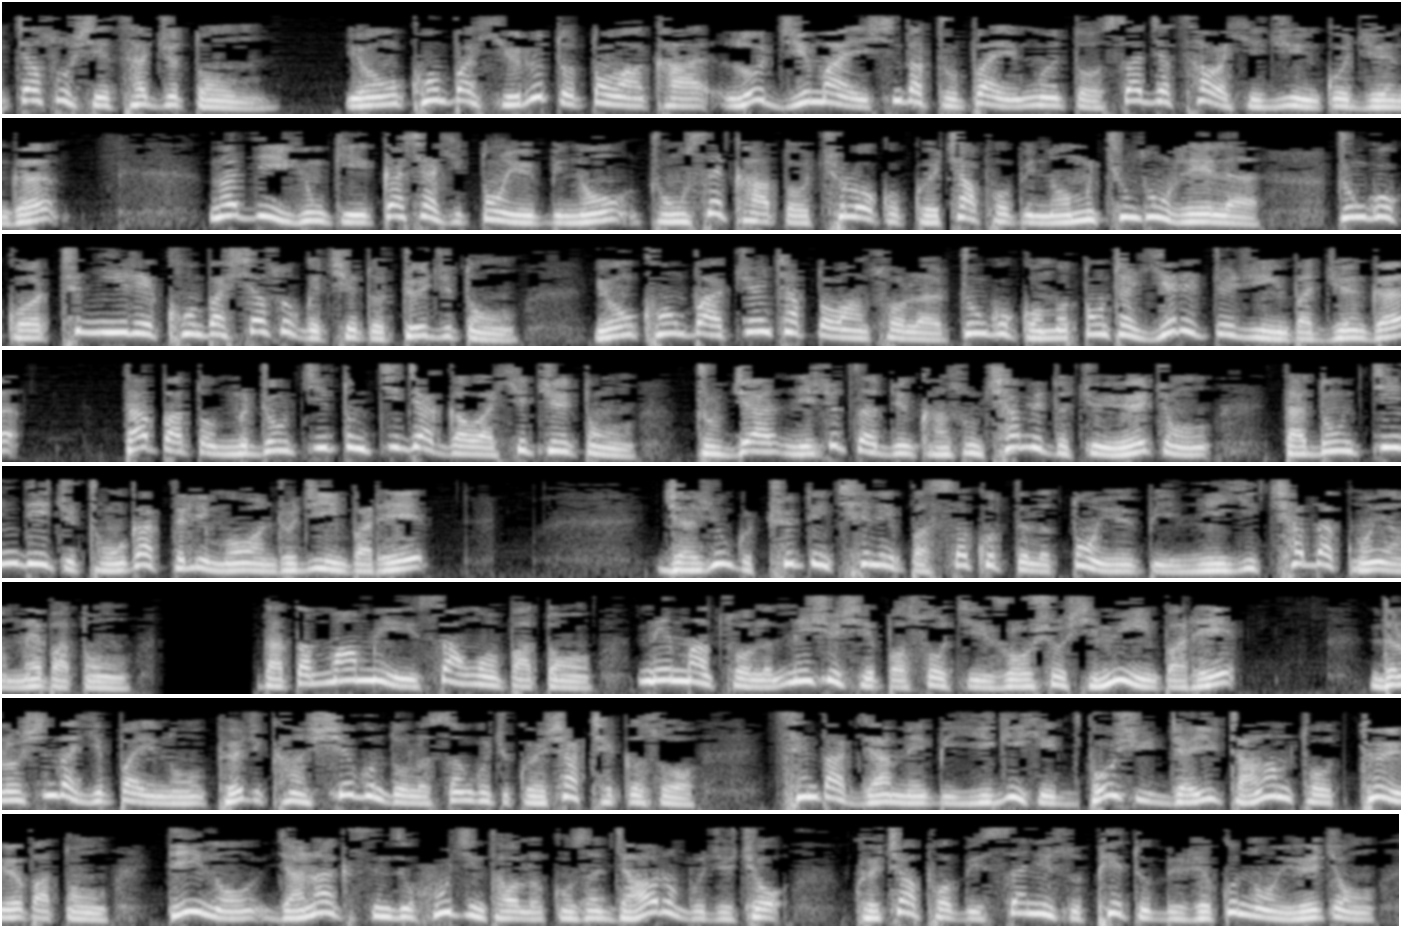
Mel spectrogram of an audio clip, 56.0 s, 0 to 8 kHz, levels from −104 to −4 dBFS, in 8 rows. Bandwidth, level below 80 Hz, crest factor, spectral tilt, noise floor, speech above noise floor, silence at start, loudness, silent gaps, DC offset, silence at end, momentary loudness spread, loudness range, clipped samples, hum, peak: 5.8 kHz; -48 dBFS; 14 dB; -12 dB/octave; -63 dBFS; 44 dB; 0 s; -20 LUFS; 35.78-36.23 s; under 0.1%; 0.15 s; 5 LU; 2 LU; under 0.1%; none; -6 dBFS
